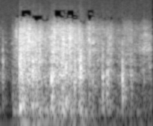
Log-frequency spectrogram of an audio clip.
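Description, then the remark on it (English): A door to a man's house is forced open with a loud crash, followed by a sustained clatter of splintering wood punctuated by several sharp cracks over about two seconds, with no voices. “You're going to have to bust that door open if you want in, Mr.”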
